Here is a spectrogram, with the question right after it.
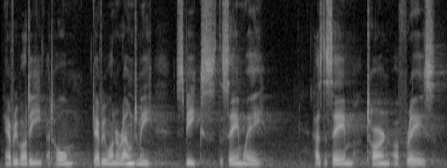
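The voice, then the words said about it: Irish accent. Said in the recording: “They tell me I'm from Ireland because of my accent”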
